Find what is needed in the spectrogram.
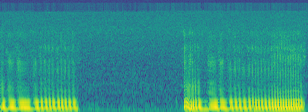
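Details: Loud, buzzing snores from a sleeping fat cat during a nap, with two long rattling breaths separated by a quiet pause.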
